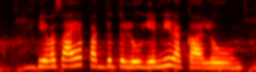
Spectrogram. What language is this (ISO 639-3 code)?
tel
